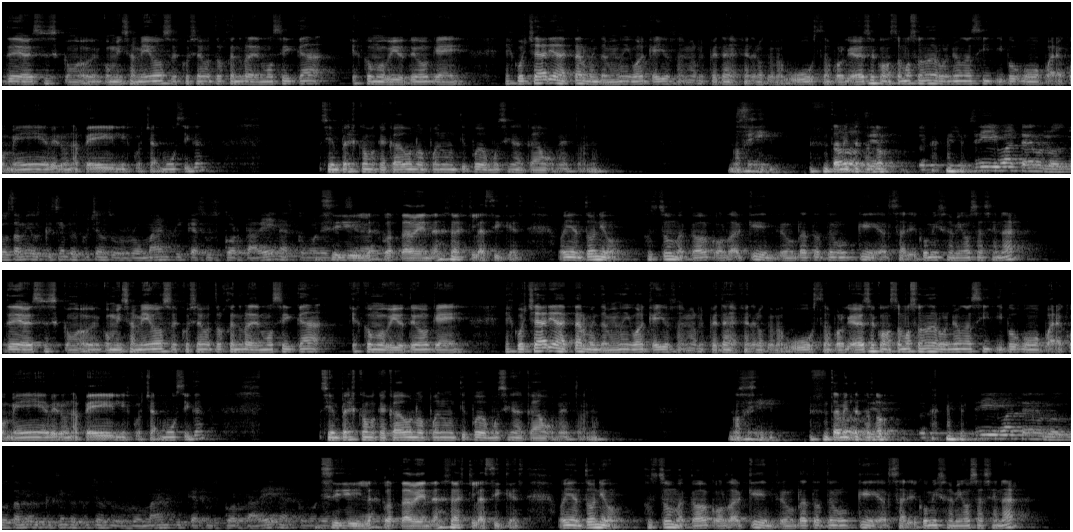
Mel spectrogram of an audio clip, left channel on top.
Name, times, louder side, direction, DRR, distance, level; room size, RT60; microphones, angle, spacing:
voice 1, 0.0-3.2 3.5-4.6 5.0-12.7 13.1-13.3 13.9-16.7 18.0-18.2 18.8-19.6 20.1-20.3 24.6-31.7, right 2 dB, 25° right, 13 dB, 0.7 m, -29 dB
voice 2, 17.9-18.4 19.0-19.5 19.9-25.7, left 1 dB, 85° left, 4 dB, 2.0 m, -34 dB
19.5 x 13.0 x 5.1 m, 0.84 s
head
